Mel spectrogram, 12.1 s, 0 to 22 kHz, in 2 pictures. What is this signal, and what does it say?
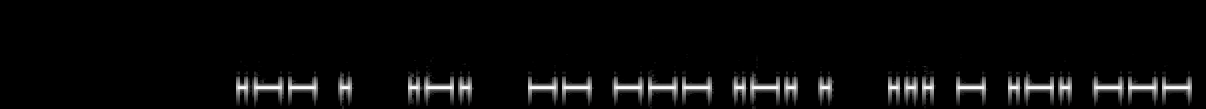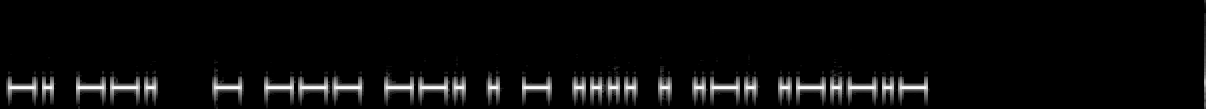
Morse code, heard as a keyed tone, about 28 wpm, 700 Hz. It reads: WE R MORE STRONG TOGETHER.
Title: Sentences from Top 500 Words and Abbreviations 28wpm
